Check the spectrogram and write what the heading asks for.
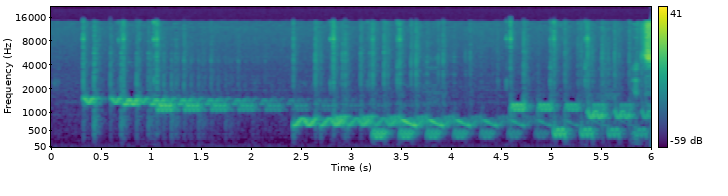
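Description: Siren-like electronic tone from a homemade one-button synthesizer on an STM32F4 Discovery board, repeated by its delay effect into a rapid train of echoes with clicky onsets. It starts high and sags slightly in pitch. About two and a half seconds in, a lower tone with repeated falling glides joins, and near the end a higher pitch steps back in.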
